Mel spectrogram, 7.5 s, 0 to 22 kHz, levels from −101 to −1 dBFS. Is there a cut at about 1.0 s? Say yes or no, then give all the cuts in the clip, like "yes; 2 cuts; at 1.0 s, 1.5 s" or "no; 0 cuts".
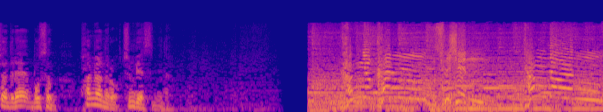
yes; 1 cut; at 1.0 s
